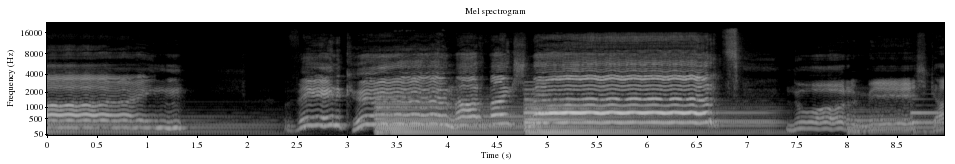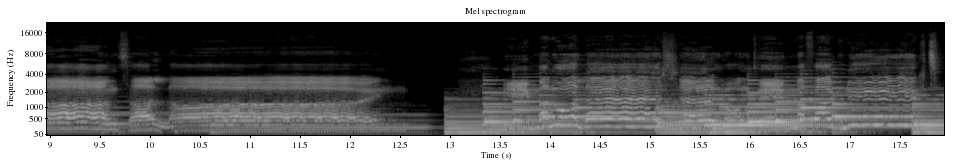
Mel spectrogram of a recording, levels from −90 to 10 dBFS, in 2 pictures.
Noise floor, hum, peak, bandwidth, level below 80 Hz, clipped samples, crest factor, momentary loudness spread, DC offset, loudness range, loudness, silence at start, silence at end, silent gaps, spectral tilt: -55 dBFS; none; -8 dBFS; 17 kHz; -64 dBFS; under 0.1%; 18 dB; 18 LU; under 0.1%; 12 LU; -25 LUFS; 0 s; 0 s; none; -4.5 dB/octave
